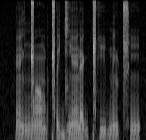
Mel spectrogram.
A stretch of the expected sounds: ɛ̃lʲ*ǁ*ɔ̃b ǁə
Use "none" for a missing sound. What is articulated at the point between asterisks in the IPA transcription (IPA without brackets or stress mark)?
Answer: ŋ͡ǁ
